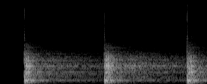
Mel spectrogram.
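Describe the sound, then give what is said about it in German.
Three sharp knocks land at an even, unhurried pace, each with a short ringing decay before the next; nobody speaks. “dann klopf jetzt 3-mal.”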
